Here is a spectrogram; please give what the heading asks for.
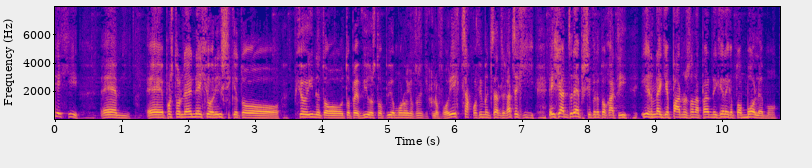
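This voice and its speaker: A woman co-hosting a talk show, telling animated anecdotes in casual chat with many restarts and quoted asides. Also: fairly low pitch, slightly rough.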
